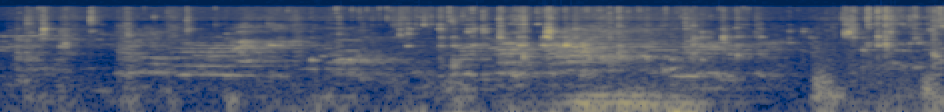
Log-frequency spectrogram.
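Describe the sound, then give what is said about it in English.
Milk pours steadily into mugs, a soft burbling and trickling that swells for a couple of seconds before tapering off, with faint voices murmuring underneath. “Pouring the milk over these mugs.”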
